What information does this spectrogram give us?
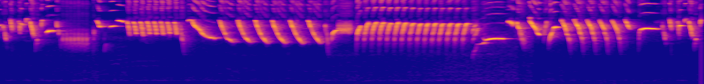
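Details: Canary masteran song for encouraging canaries to sing: continuous rolling trills of rapid downswept notes, interrupted by a long steady buzzy roll and a short whistled note.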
